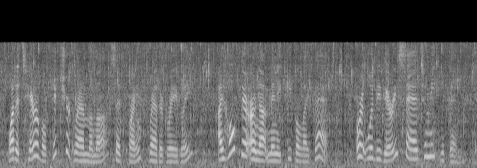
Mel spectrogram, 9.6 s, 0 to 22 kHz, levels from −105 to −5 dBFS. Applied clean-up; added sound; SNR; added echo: none; Water tap, faucet; 11 dB; none.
